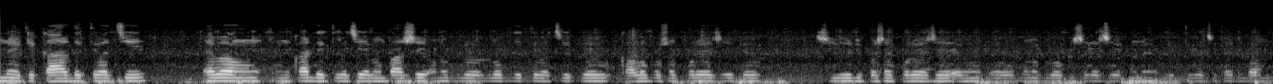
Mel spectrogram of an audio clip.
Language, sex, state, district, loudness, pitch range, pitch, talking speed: Bengali, male, West Bengal, Malda, -20 LUFS, 145-150 Hz, 150 Hz, 150 wpm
